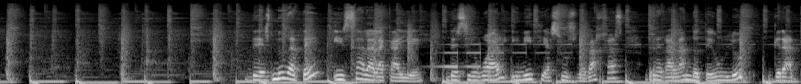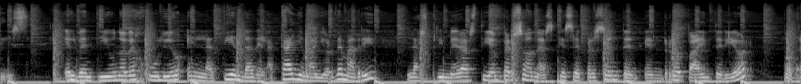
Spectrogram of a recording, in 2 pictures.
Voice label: female spanish castilian corporate explainer; desigual

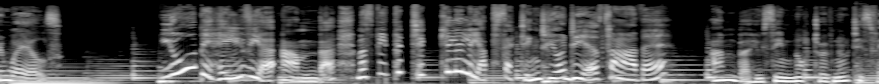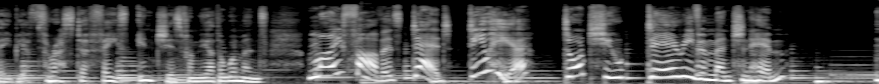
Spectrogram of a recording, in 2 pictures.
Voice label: female English Welsh accent compilation; devine voices

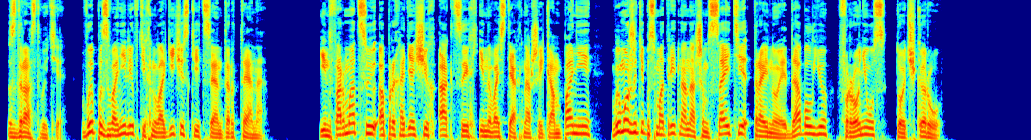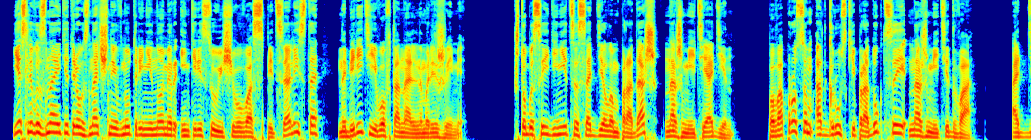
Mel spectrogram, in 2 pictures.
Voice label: male russian ivr

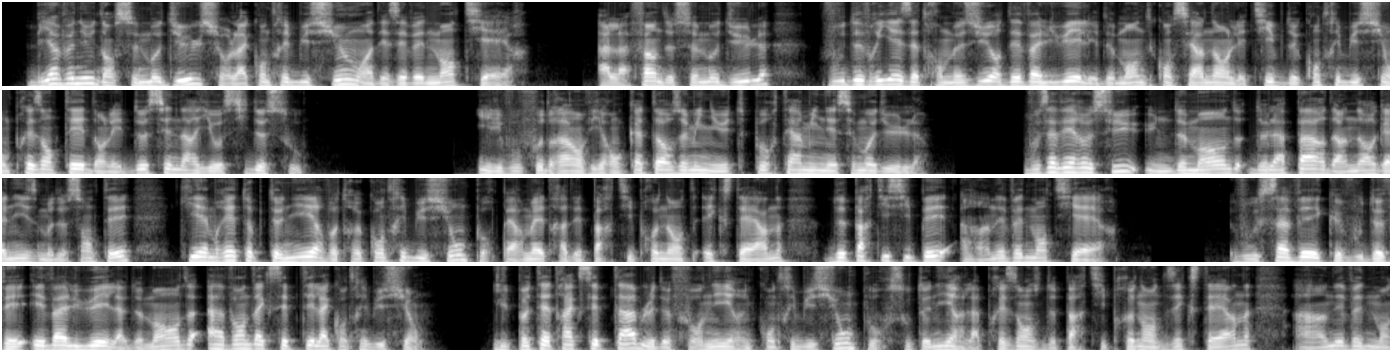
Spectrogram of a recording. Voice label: male french e-learning

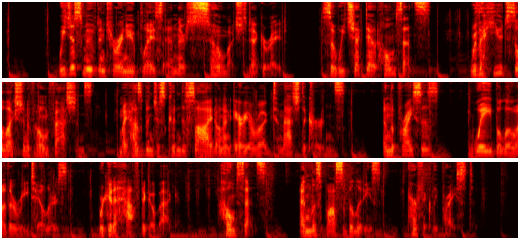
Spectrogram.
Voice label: male canadian accent; english canadian

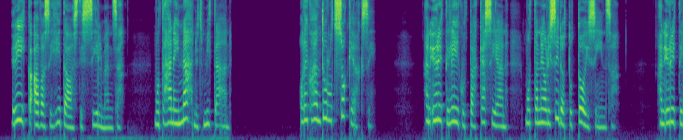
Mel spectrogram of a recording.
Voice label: female finnish audiobook narration

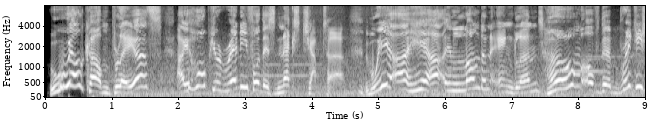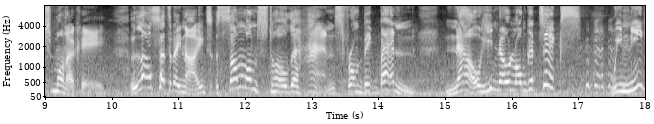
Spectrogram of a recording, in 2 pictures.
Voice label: male english with dutch accent gaming compilation

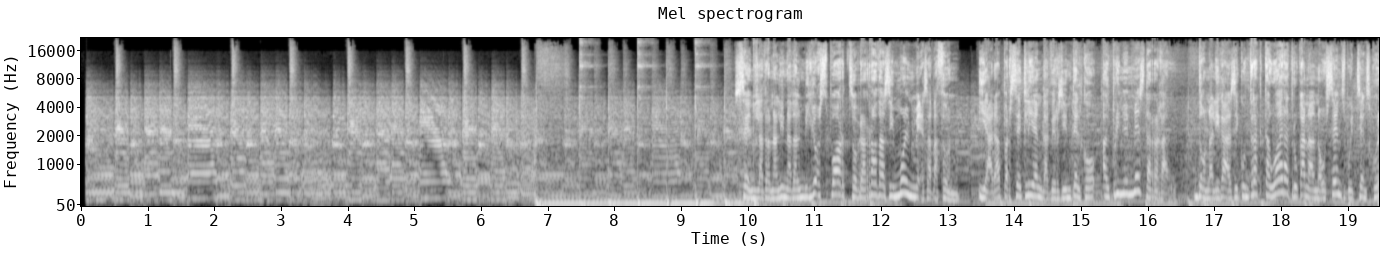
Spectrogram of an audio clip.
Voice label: female catalan promo; spanish castilian; virgin

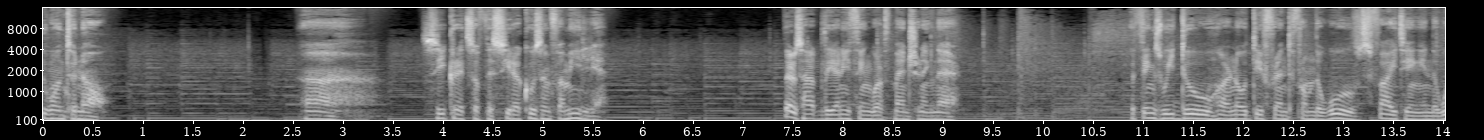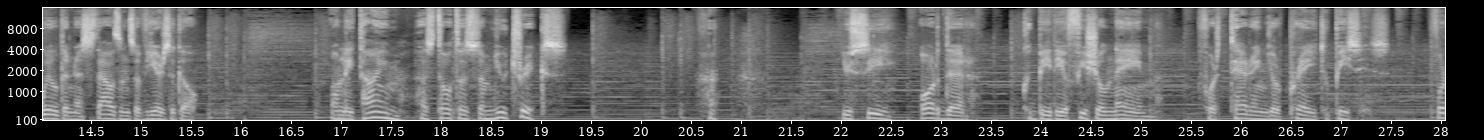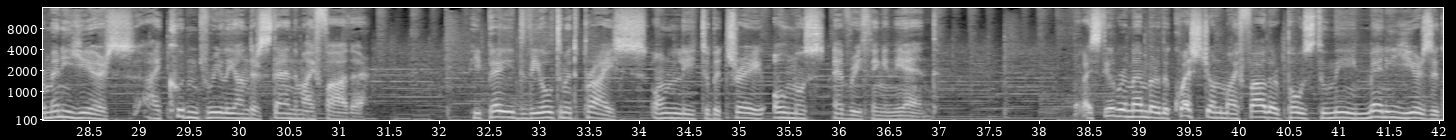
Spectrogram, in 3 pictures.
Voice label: male english with italian accent; vigil; arknights

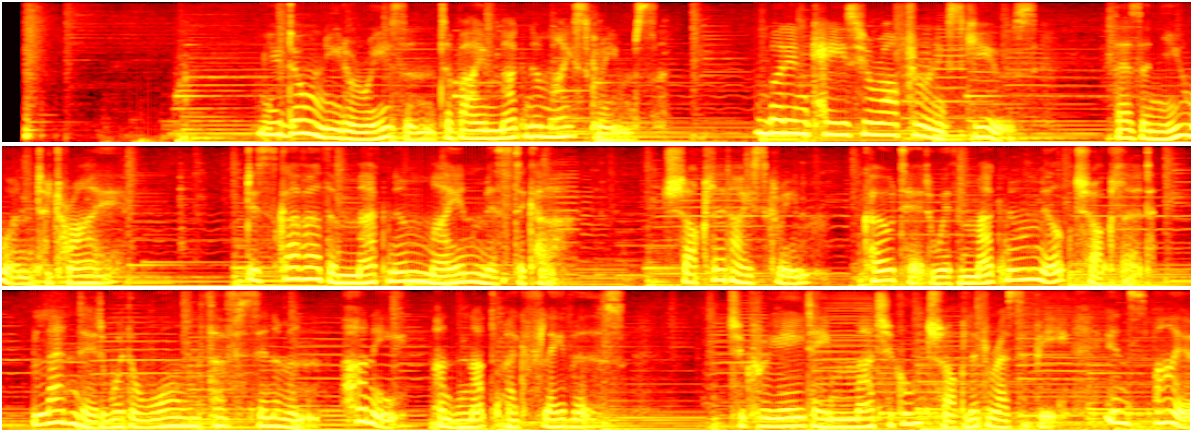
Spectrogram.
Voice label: transgender female english commercial; magnum

